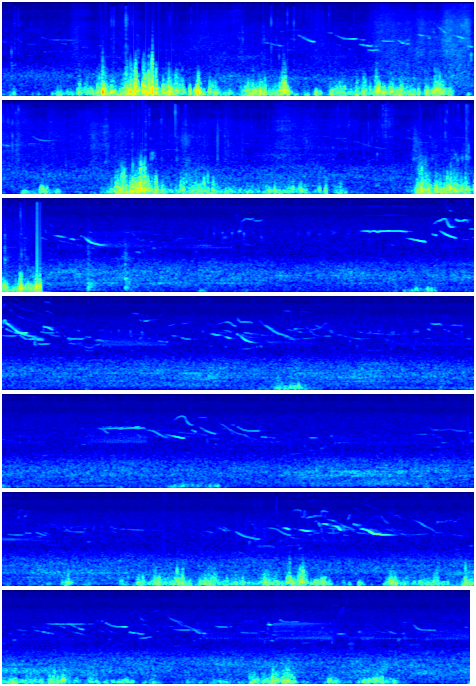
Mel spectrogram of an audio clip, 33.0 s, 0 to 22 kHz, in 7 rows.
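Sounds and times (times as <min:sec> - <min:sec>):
outdoor background hiss: 0:00.0 - 0:20.5
birds chirping: 0:00.0 - 0:22.4, 0:23.0 - 0:33.0
faint low thumps: 0:00.8 - 0:10.8.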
